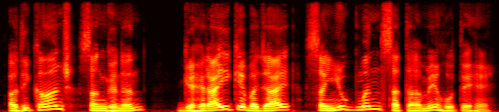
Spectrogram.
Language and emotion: Hindi, neutral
